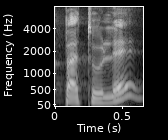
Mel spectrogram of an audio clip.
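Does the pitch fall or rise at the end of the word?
rises. The pitch rises at the end of the word. The speaker calls it wrong. "c'est pas patolé"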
